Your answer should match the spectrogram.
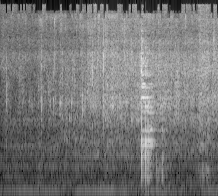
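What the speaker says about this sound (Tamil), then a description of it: "தக்காளி போட்டு நல்லா வதக்கிக்கலாம்" Tomatoes and crab sautéing in a pan, a steady soft sizzle with a sharp burst of stirring and spattering midway, no voices.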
